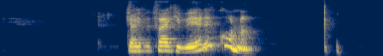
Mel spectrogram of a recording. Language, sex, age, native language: Icelandic, female, 30-39, Icelandic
